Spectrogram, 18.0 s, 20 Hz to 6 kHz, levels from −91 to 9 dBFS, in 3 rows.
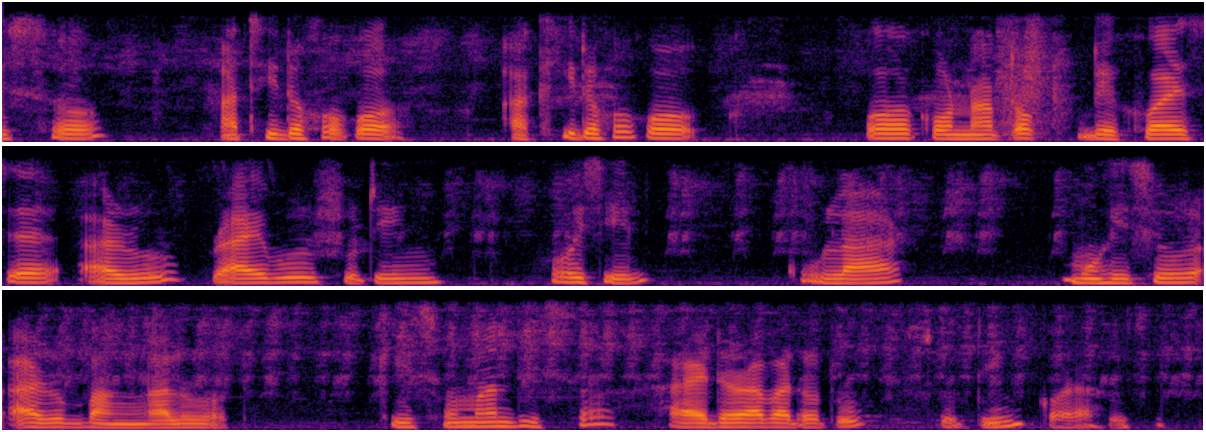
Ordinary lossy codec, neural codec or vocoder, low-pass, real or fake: none; none; 5.4 kHz; real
